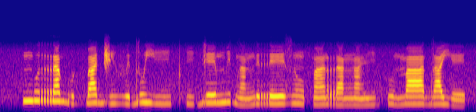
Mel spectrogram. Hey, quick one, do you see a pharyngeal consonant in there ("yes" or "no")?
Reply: no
